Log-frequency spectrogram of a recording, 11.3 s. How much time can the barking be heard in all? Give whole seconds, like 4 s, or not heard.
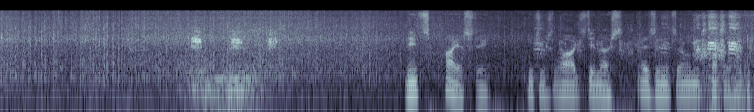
not heard.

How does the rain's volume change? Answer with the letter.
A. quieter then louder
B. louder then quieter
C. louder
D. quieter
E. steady
D.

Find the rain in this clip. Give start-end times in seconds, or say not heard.
0.0-11.2.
